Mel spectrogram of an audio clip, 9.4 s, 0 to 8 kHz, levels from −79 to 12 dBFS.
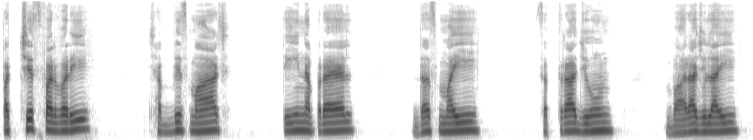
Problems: constant background noise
